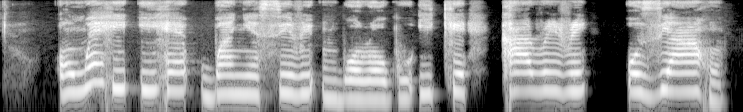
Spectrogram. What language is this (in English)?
Igbo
